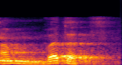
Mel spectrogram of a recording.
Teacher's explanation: نون ساکن کے بعد با آنے کی وجہ سے اقلاب ہو رہا ہے، اب نون کی جگہ اوپر چھوٹی میم لکھ دی گئی ہے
